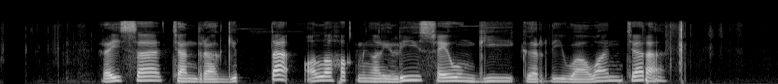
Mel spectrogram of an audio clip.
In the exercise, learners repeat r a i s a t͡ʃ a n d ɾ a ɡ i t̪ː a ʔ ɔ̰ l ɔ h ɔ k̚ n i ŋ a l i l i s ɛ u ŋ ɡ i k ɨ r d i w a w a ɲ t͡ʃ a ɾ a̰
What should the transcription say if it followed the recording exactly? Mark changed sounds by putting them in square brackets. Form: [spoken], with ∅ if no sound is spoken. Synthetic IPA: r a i s a t͡ʃ a n d ɾ a ɡ i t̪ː a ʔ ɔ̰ l ɔ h ɔ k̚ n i ŋ a l i l i s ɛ u ŋ ɡ i k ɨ r d i w a w a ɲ t͡ʃ a ɾ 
